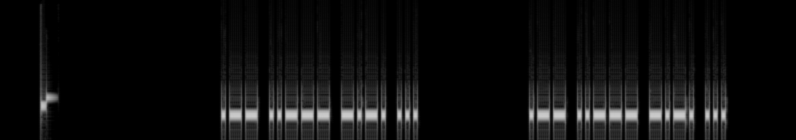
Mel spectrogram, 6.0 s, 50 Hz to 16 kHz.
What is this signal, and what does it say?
Morse code, heard as a keyed tone, about 40 wpm, 700 Hz. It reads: W2CS W2CS
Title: Easy Call Signs Repeated 2x - 40wpm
